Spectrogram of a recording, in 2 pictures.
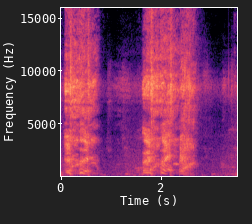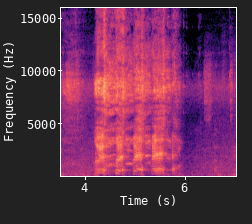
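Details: Several bursts of harsh coughing in clusters, with a radio playing in the background.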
